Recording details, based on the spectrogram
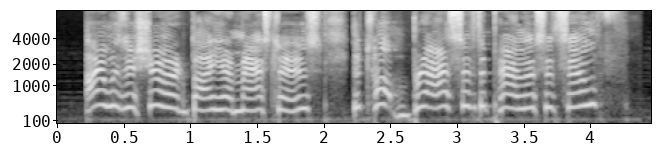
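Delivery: very high, piercing, shrill cry. Voicing a woman addressing a human in a chamber, in a shrill voice. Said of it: "her shrill voice echoes out through the chamber".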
